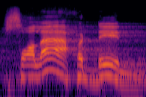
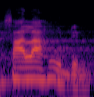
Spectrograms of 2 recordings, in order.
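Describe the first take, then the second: First: The first vowel is a rounded 'o' sound. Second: The first vowel is an open 'a' sound. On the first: It means goodness of religion. The speaker calls it right. "Solah artinya baik, din agama" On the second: It sounds like the local word for wrong. The speaker calls it wrong. "jadi bahasa Indonesia Salahuddin. Yang benar jadi nggak benar"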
